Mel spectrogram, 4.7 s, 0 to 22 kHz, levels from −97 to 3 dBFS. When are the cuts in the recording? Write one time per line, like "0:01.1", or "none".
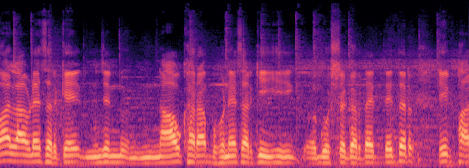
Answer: none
